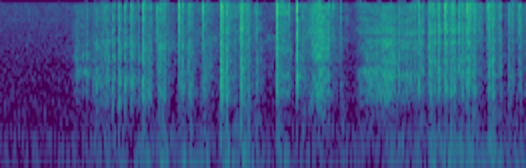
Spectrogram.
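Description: A small metal knife blade scrapes and carves a solid, rectangular, palm-sized beige soap bar held in one hand, with the shavings piling up on a black surface. After a near-silent half second, dense bursts of crisp, bright scratching and clicking start, pause briefly around the two-second mark, then resume until the end.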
